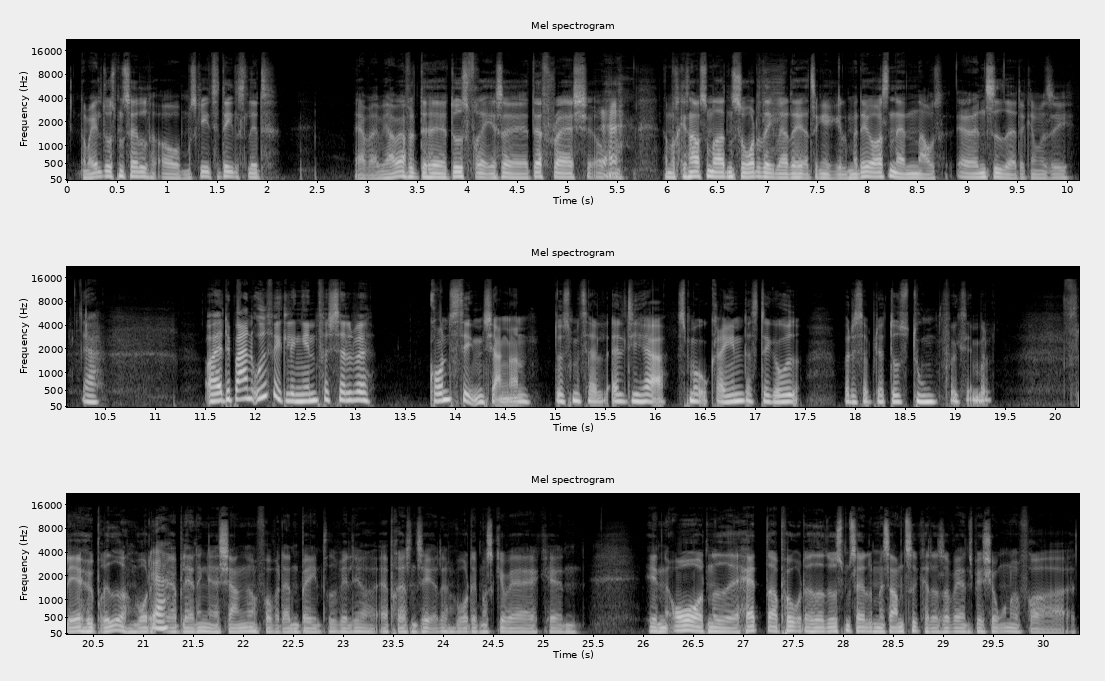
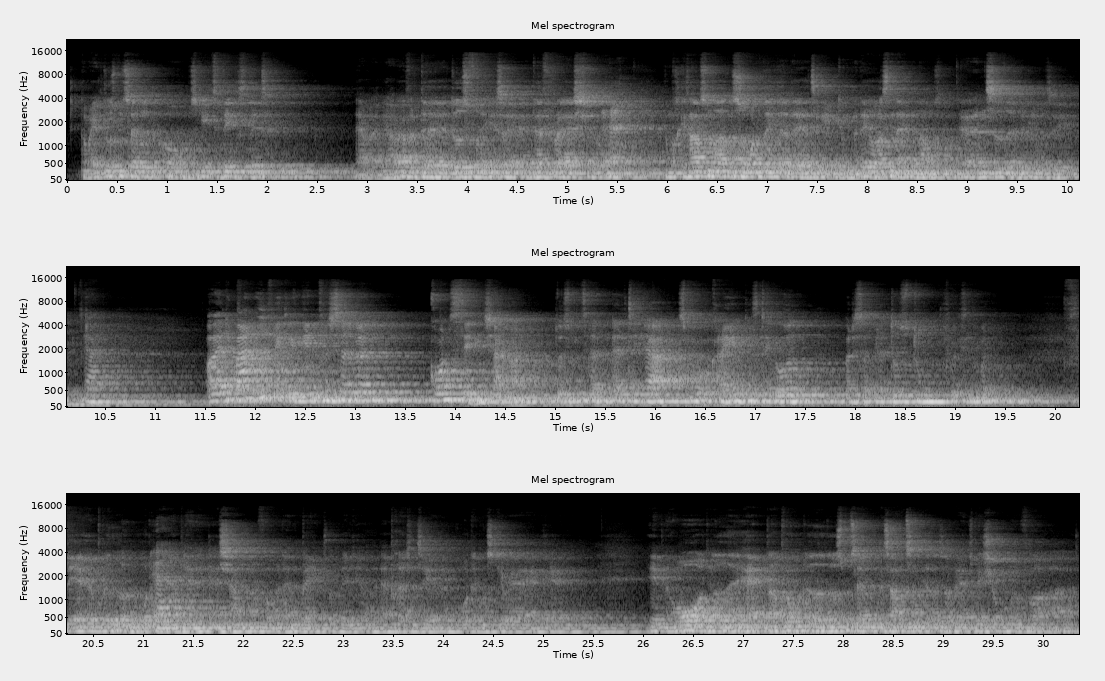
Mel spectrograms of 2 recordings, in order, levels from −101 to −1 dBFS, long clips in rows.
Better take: first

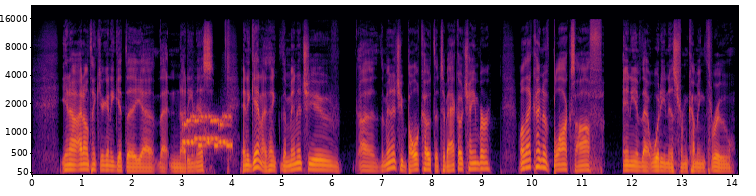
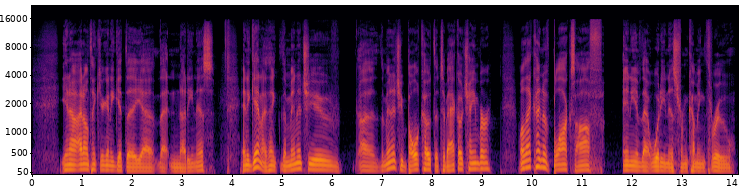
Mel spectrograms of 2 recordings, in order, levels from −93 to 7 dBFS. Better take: second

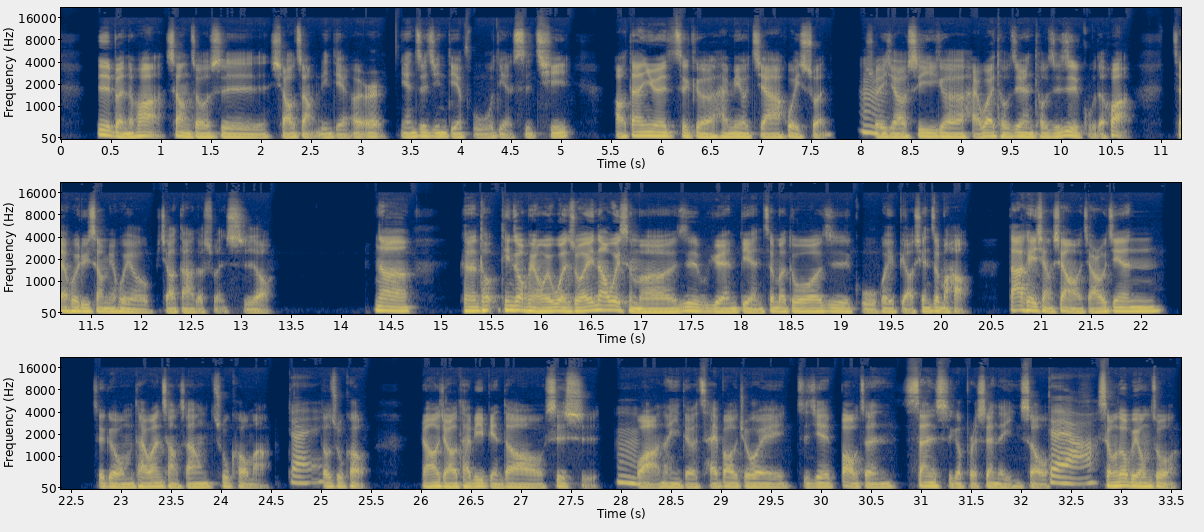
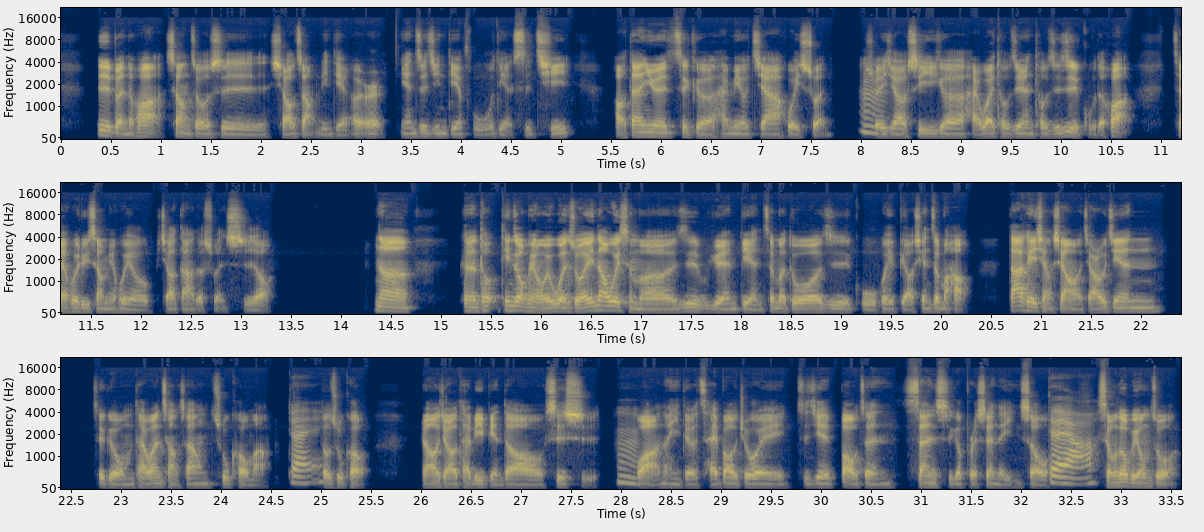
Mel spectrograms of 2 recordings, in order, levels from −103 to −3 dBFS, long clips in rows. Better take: first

